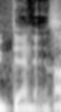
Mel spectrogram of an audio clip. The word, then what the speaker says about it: Denis: Because it's spelled D-E-N-I with a little accent mark over it and when one S. So it's actually Dennis.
